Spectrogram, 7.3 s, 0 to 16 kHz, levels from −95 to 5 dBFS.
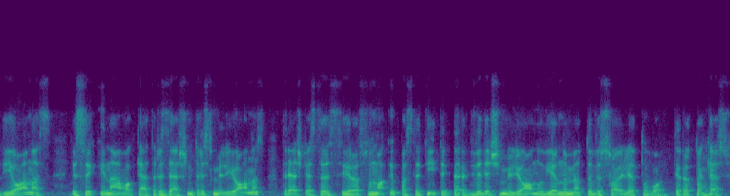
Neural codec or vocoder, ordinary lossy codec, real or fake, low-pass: codec, 16 kHz, 8 kbps, FunCodec, trained on LibriTTS, 25 frames a second; Opus, 24 kbps; fake; 7.2 kHz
